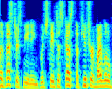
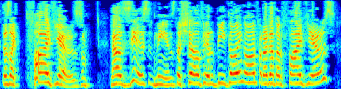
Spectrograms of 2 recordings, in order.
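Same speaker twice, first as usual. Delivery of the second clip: lightly put-on German accent, slow; 6 semitones higher, slower than usual. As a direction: read it like a German announcer. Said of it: "read it in a German accent".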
